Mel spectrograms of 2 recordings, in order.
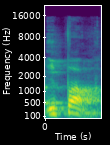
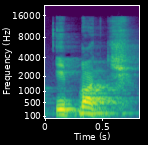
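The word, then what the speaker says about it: epoch: উচ্চারণ লক্ষ্য করো, ইপক, নট ইপচ। সিএইচ এখানে ক উচ্চারণ হবে।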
